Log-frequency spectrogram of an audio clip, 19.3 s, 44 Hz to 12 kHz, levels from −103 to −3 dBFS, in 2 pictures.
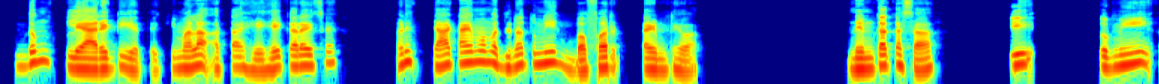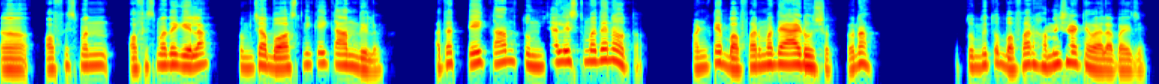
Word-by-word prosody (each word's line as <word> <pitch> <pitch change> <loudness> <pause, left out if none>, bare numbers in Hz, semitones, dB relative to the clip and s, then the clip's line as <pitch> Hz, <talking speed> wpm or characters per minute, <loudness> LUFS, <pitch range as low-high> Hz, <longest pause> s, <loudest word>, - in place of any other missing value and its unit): एकदम 190 +8 -2 0.2
क्लॅरिटी 130 +1 +4
येते 115 -2 -6
की 125 +4 -14
मला 135 +4 +3
आता 125 +3 -5
हे, 120 -4 -4
हे 125 +4 0
करायचंय 155 +5 0 0.5
आणि 195 +4 0
त्या 150 -5 0
टाईमामध्ये 185 -6 +1
ना 160 - +1
तुम्ही 180 +2 0
एक 155 -10 -6
बफर 135 +6 +2 0.2
टाईम 125 -2 +1
ठेवा. 110 -4 -4 1.3
नेमका 130 +5 +4
कसा 125 -7 0
की 160 +3 -5 0.6
तुम्ही 150 +4 0 0.2
अ, - - -1 0.3
ऑफिस 125 +5 -5
म 160 +1 -1 0.2
ऑफिसमध्ये 165 +6 0
गेला 150 +3 +4 0.3
तुमच्या 135 +4 +1
बॉसनी 135 +5 +3
काही 180 +1 -3
काम 160 -2 +2
दिलं. 120 -4 -1 0.5
आता 180 - -1
ते 180 +2 +5
काम 190 +2 -1
तुमच्या 155 +4 -2
लिस्टमध्ये 210 +2 +2
नव्हतं. 205 -10 0 0.4
पण 135 +1 -3
ते 190 - +5
बफरमध्ये 150 +7 +3
एड 170 - +6
होऊ 150 - +6
शकतो 115 - -7
ना. 180 - +3 0.8
तुम्ही 145 +3 -2
तो - - -2
बफर 170 +8 +1
हमेशा 170 +6 +2
ठेवायला 120 -3 +3
पाहिजे. 115 0 -4
150 Hz, 160 wpm, -23 LUFS, 130-170 Hz, 1.3 s, एड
